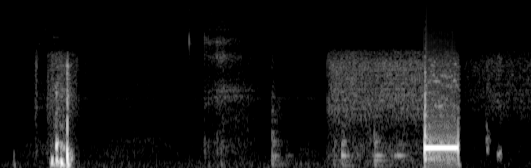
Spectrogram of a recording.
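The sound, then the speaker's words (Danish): A single steady electronic telephone tone sounds loudly for a moment as a radio host phones the next guest, followed by a click and faint line noise, with a burst of handling noise earlier and no talking. “Vi øh, ringer lige den øh, øh næste gæst op og, og introducerer hende og får hende med i samtalen også, så vi kan komme i godt i gang, ikke?”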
